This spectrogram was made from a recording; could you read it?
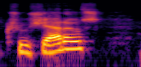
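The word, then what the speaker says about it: Crüxshadows: The lead singer pronounces it Crew Shadows. C-R-U-Umlaut, like my last name. But that's a heavy metal umlaut, so it doesn't actually change the sound of the U. But C-R-U-X Shadows.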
